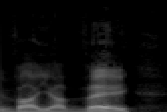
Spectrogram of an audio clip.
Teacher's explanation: And that's why the accent does not retract here. And so you say vayave, accent on the last syllable.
